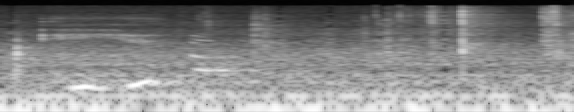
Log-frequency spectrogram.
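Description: Faint rustling of construction paper as tape is pressed onto it by hand, with a short crisp crackle near the end, under a brief soft murmured voice.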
